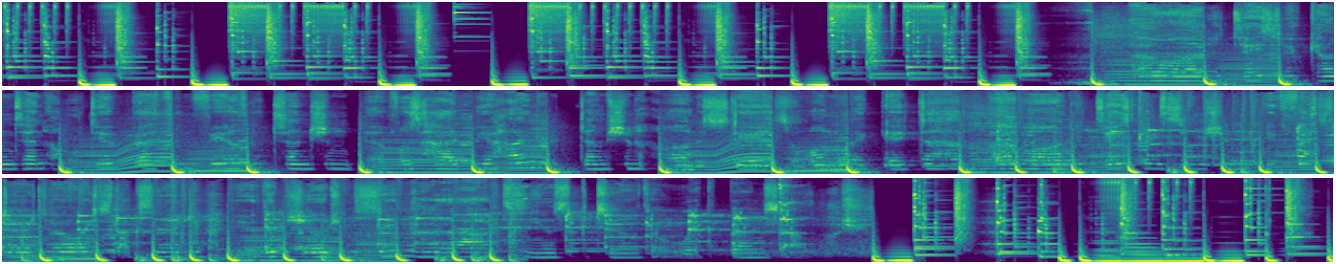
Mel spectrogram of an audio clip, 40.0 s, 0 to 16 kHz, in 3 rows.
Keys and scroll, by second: 1.3 a, 5.3 space, 5.8 super+space, 5.9 super+space, 6.4-8.1 super+space, 24.5 space, 25.0 space, 39.3 space, 39.8 alt+super+space, 39.9 alt+super+space.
